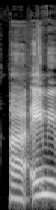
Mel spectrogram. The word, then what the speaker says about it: Aimee: So, Aimee, where can we find you online? Oh, yeah, that's a good question. I have a weird first name. It's Aimee, but it's spelled Aimee. It's French.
